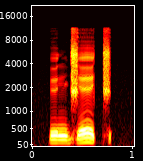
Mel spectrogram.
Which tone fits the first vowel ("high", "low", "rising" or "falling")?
low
